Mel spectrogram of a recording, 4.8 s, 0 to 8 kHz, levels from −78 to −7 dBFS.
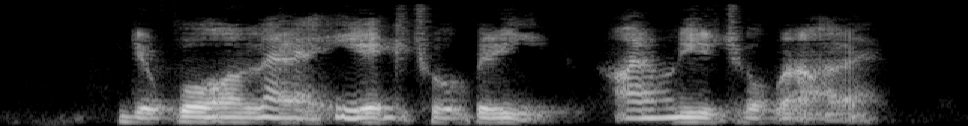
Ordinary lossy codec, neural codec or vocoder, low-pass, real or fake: MP3, 32 kbps; codec, 16 kHz, 0.5 kbps, FreqCodec, larger model; 7.2 kHz; fake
